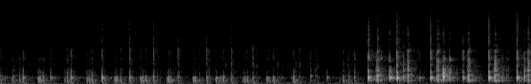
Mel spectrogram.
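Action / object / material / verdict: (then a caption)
tap / plastic supplement tub / plastic / none. Fingernails tap the body of a large red plastic BCAA supplement tub, held tilted and then upright, in a quick, uneven run of light, dry, hollow ticks with no ring. About two-thirds of the way through, the taps grow louder and fuller, with a clearer hollow tone.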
